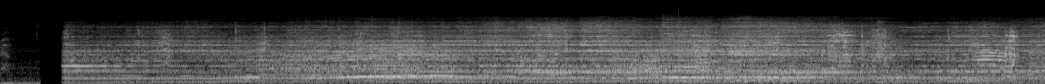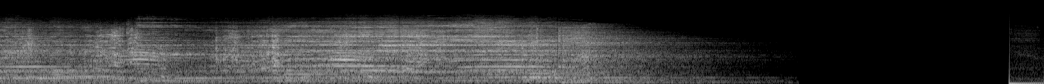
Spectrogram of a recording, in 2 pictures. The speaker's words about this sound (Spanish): separar un poquito el bloque con algo de musiquita, alguna cosita de la banda de sonido de Texas Chainsaw Massacre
